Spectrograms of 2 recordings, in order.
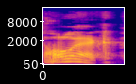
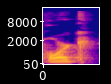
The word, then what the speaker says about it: Hoek: It wasn't one of the ones we watched, but there's definitely episodes where Ren corrects people. It's Hoek! But, like, they kept calling him, like, Commander Hork.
